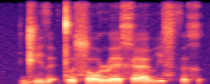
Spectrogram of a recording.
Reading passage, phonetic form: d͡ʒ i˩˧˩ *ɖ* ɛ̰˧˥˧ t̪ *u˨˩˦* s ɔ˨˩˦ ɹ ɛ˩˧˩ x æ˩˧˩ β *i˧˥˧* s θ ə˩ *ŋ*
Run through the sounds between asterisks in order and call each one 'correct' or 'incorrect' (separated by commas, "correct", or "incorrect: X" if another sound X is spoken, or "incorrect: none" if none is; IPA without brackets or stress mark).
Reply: incorrect: ð, incorrect: ʊ˨˩˦, incorrect: i˨˩˦, incorrect: x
